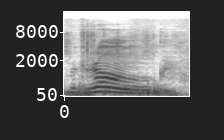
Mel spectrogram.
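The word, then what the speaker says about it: wrong: ते काय आहे बघा रॉंग रॉंग म्हणजेच काय विद्यार्थी मित्रांनो चूक आणि हा जो काही शब्द आहे यामध्ये सुद्धा काय आहे रे हा जो काही डब्ल आहे हा सायलेंट आहे लक्षात आलं का चला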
